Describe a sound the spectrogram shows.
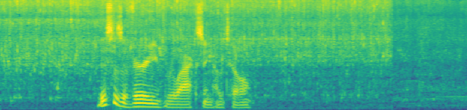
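Water splashes steadily into a pond.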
